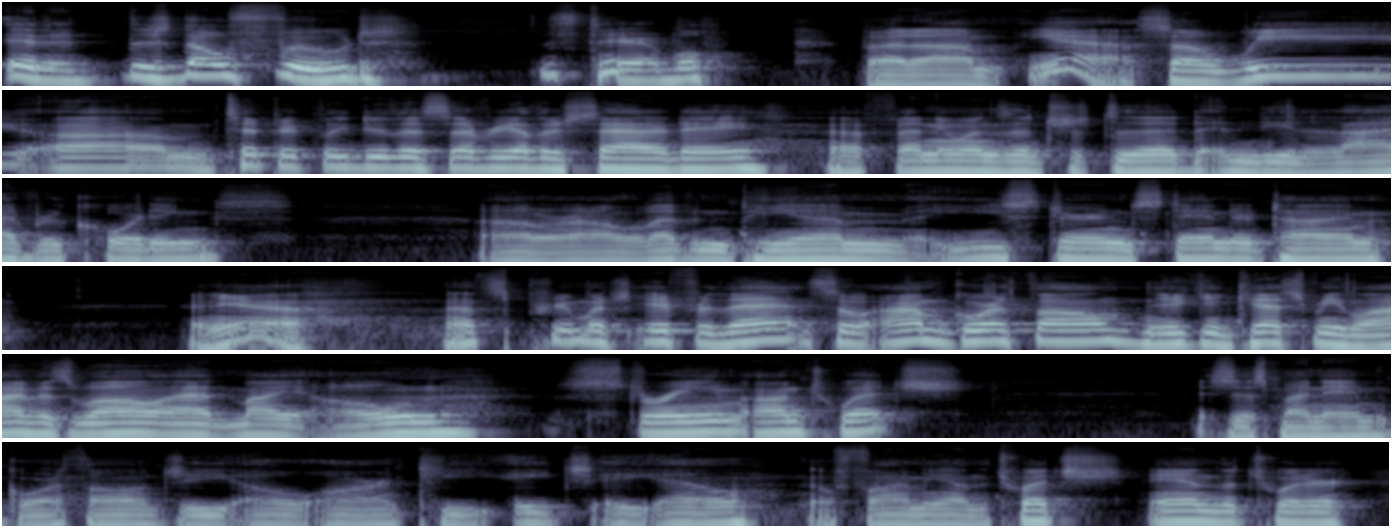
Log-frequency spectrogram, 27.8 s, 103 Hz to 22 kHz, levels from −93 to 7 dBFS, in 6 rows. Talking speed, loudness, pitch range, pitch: 155 wpm, -29 LUFS, 115-160 Hz, 130 Hz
